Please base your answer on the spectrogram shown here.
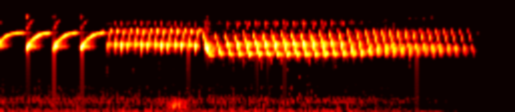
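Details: Belgian canary singing in the campainha style for training young and adult birds: four quick rising sweeps, then a rapid high trill that drops a step in pitch and fades after nearly five seconds.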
